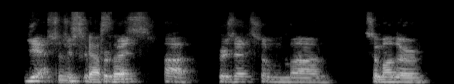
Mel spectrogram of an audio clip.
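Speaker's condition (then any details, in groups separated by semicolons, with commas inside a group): No condition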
